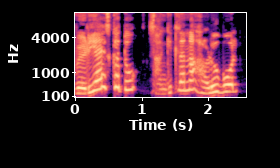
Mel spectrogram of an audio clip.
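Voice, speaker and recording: A woman voicing a bashful young woman, the elder sister, who speaks in a low, careful hush in a storybook reading. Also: a little slow, no echo, studio quality, natural voice. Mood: scolding. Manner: hushed, bashful, cautious.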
